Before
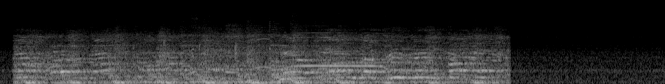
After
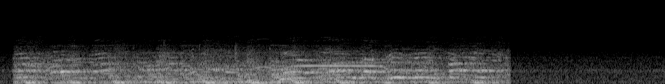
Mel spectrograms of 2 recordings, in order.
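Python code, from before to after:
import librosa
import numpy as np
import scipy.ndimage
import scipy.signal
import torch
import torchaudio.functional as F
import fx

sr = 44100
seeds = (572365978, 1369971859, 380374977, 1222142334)

y = scipy.signal.sosfilt(scipy.signal.butter(2, 1000.0, 'lowpass', fs=sr, output='sos'), x)
y = y * librosa.db_to_amplitude(3.0)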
